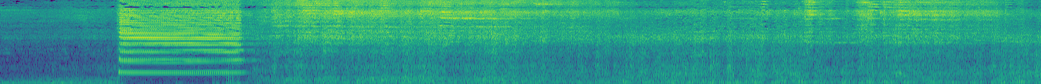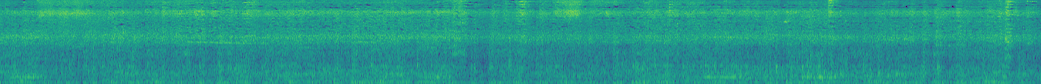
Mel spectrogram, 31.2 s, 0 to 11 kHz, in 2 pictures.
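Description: Twin WDM3D diesel locomotives give one loud horn blast of about two seconds, a couple of seconds in. The locomotives and then the coaches rumble past close by, with the steady clickety-clack of wheels over rail joints.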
